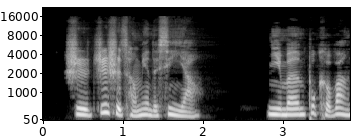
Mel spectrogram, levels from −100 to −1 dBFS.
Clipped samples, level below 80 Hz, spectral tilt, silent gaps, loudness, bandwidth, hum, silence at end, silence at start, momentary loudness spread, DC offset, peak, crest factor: under 0.1%; -54 dBFS; -5.5 dB/octave; 2.33-2.40 s; -17 LUFS; 14 kHz; none; 0 s; 0.3 s; 6 LU; under 0.1%; -2 dBFS; 16 dB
